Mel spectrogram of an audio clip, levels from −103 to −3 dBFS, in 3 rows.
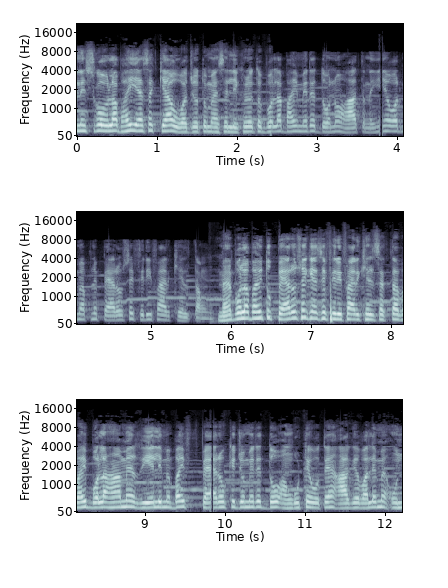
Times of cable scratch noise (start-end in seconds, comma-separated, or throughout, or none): none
